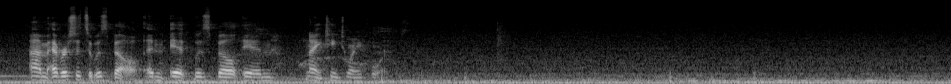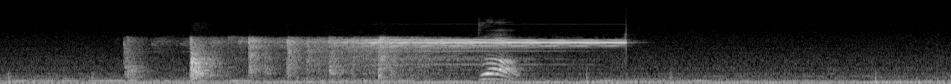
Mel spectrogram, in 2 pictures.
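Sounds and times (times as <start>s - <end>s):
steady high-pitched tone: 10.7s - 16.2s.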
